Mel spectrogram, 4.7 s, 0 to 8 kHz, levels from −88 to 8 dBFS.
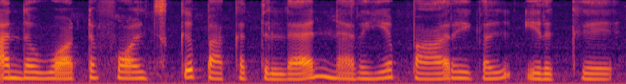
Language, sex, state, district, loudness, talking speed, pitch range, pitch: Tamil, female, Tamil Nadu, Nilgiris, -21 LUFS, 90 wpm, 195-225 Hz, 215 Hz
